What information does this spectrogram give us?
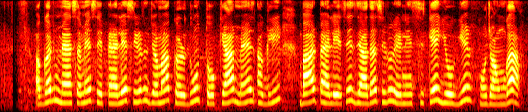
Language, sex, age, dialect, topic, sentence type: Hindi, female, 31-35, Hindustani Malvi Khadi Boli, banking, question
